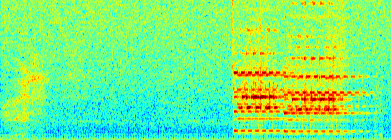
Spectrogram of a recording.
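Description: A phone rings once nearby, a bright warbling burst lasting about a second over a low steady hum in a quiet room.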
